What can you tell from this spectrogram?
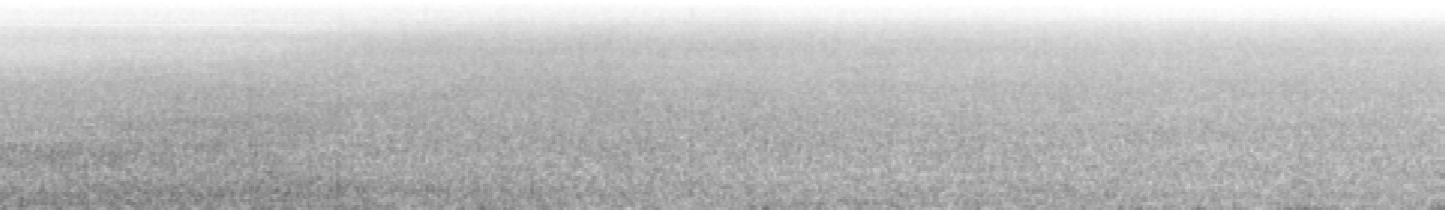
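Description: Steady rush of running water, a stream or waterfall, slowly growing a little quieter.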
